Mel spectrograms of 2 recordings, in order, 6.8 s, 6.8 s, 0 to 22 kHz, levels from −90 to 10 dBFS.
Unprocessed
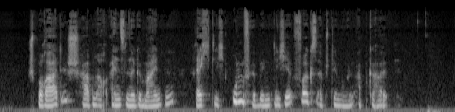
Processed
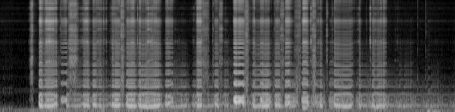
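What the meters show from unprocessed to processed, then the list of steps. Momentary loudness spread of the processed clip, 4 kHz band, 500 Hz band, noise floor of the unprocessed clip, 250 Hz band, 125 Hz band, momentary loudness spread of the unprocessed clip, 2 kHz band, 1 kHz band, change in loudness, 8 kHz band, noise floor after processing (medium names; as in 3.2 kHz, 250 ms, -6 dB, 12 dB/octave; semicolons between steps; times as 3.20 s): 13 LU, +5.5 dB, -6.5 dB, -54 dBFS, -2.5 dB, -1.0 dB, 12 LU, +2.5 dB, -2.0 dB, +2.5 dB, +8.5 dB, -54 dBFS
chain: bit-reversed sample order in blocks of 64 samples; filtered feedback delay 405 ms, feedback 63%, low-pass 1.2 kHz, level -12.5 dB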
